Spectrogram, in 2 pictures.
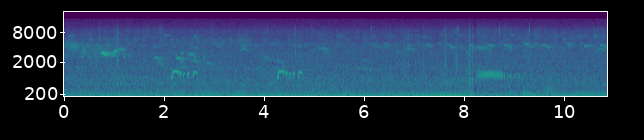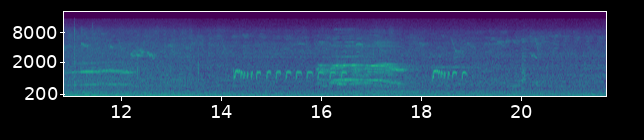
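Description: Wild birds calling in the treetops: short groups of repeated notes, with a quick run of about ten notes a little past halfway, and scattered higher chirps over a low steady background hum.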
